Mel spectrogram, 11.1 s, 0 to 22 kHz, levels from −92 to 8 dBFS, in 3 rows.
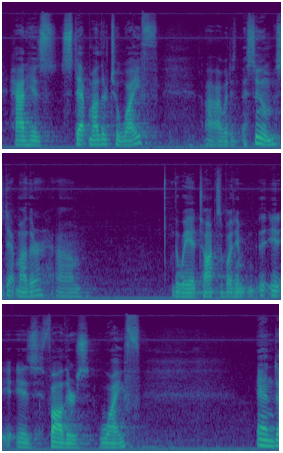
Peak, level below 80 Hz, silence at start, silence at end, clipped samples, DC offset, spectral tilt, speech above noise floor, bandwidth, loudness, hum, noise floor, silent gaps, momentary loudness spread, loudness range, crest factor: -16 dBFS; -62 dBFS; 0 s; 0 s; under 0.1%; under 0.1%; -4.5 dB/octave; 23 dB; 17 kHz; -37 LUFS; none; -60 dBFS; none; 23 LU; 5 LU; 22 dB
